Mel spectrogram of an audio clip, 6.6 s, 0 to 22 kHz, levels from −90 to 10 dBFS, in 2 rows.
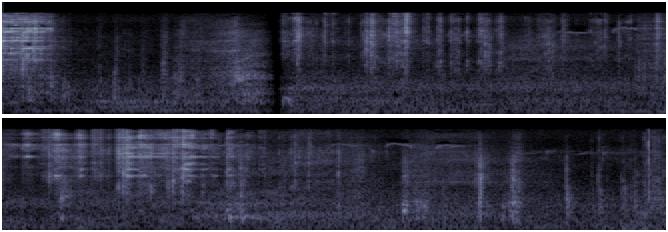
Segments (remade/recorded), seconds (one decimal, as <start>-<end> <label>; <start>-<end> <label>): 0.0-3.2 recorded; 3.2-4.4 remade; 4.4-6.6 recorded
